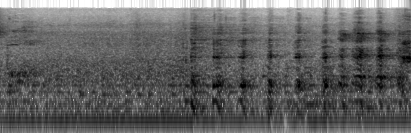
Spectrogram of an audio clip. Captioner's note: laughing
